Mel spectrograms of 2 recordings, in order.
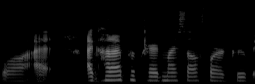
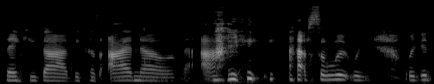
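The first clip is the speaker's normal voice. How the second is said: louder, laughing mock relief; relieved gush; 10 dB louder than usual. Answering the kind interviewer, loud laughing relief.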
